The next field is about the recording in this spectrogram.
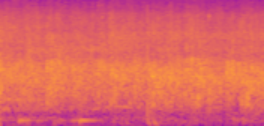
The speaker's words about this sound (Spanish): Y allí usted está diciendo tal vez: bueno, pero Dios le está, amén, aplaudémosle al Señor.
